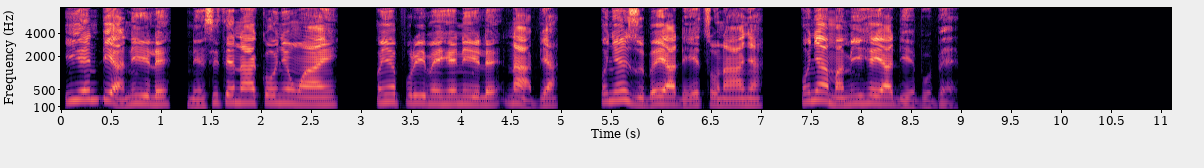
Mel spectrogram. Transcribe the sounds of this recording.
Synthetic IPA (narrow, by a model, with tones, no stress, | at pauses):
i˦ɦe˦n̩˦dɪ˦a˨niː˦le˦ne˨si˦te˦na˦a˦ko˦ɲe˦ŋʷa˨ɲɪ˦ | o˦ɲe˦pʊ˦ɾi˦me˦i˦ɦe˦niː˦le˦na˨a̰˨bja˦ | o˦ɲe˦n̩˦zu˨be˦ja˦dɪ˨ɪ˦tʊ˦na˦ɲa˦ | o˦ɲe˦a˦˨ma˨m̩˦i˦ɦe˦ja˦dɪ˨e˨bṵ˨bḛ˨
